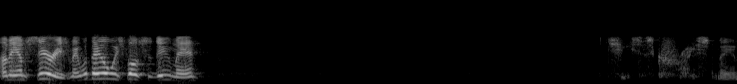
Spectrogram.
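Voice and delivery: angry and flustered. Ranting about having to accept this garbage, angry, flustered. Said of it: "I'm pissed".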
